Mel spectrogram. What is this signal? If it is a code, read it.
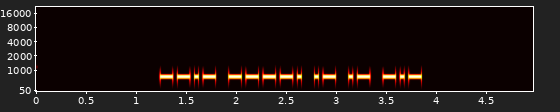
Morse code, heard as a keyed tone, about 27 wpm, 700 Hz. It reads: Q9AAK
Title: Code Groups - 5 Letter:Numbers - 28wpm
